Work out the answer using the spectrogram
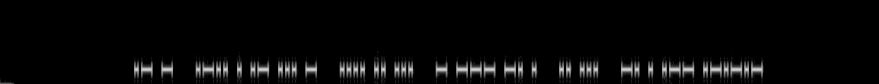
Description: Morse code, heard as a keyed tone, about 36 wpm, 700 Hz. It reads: AT LEAST HIS TONE IS NEW.
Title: Sentences from Top 1600 Words 35wpm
